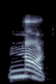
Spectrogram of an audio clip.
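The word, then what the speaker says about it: knot: K-N-O-T, not. मैंने आपको last class में बताया था, when K and N both are together, then sound of K is silent.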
